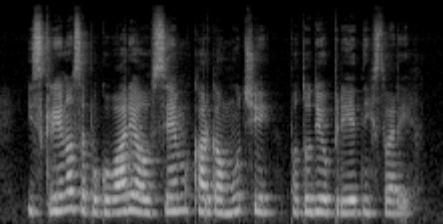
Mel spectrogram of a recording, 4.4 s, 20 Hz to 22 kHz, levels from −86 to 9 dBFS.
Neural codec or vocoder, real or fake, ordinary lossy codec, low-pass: none; real; none; 19.8 kHz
